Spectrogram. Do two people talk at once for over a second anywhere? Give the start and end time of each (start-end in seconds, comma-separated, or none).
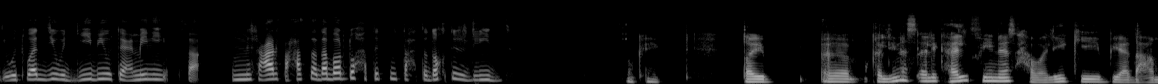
none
